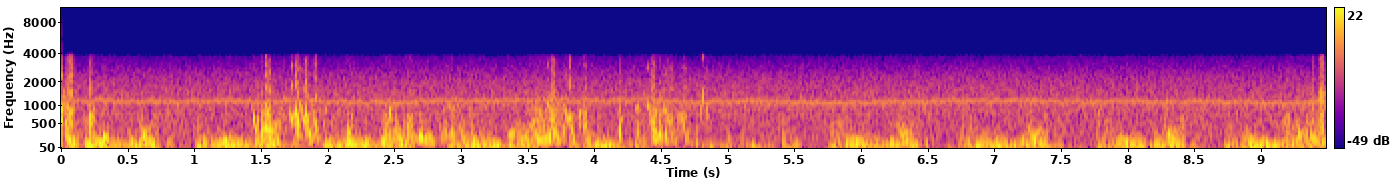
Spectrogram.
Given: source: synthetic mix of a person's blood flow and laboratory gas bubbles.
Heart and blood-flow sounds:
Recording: Doppler ultrasound of blood flow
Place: precordium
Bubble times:
0.00-0.13 s: bubbles
0.17-0.39 s: bubbles
1.40-1.96 s: bubbles
2.11-2.23 s: bubbles
2.40-3.21 s: bubbles
3.35-3.43 s: bubbles
3.46-3.98 s: bubbles
4.15-4.23 s: bubbles
4.27-4.88 s: bubbles
9.16-9.50 s: bubbles
From the record:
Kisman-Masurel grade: 333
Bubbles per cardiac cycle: rolling drumbeat, 9 or more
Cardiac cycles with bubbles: 50 to 99%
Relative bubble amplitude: loud (0.450 to 0.775)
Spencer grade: 3 (all of the cardiac periods contain showers or single bubble signals, but not dominating or overriding the cardiac motion signals)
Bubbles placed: anywhere in the cardiac cycle

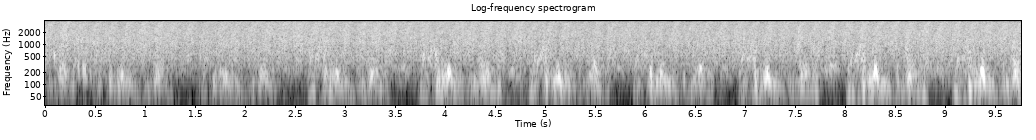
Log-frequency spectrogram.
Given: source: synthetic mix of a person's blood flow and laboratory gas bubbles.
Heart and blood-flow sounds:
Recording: Doppler ultrasound of blood flow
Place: precordium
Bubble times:
0.00-0.03 s: bubbles
0.06-0.49 s: bubbles
From the record:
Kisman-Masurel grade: 211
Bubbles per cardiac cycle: several, 3 to 8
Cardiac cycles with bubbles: 1 to 10%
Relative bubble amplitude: barely perceptible (0.100 to 0.250)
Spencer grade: 1 (occasional bubble signal discernible with the cardiac motion signal, with majority of cardiac periods free of bubbles)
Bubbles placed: anywhere in the cardiac cycle

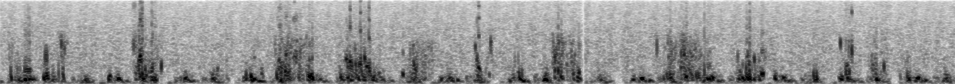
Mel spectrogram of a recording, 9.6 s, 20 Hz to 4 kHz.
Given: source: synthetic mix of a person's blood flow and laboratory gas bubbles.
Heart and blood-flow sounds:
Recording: Doppler ultrasound of blood flow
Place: precordium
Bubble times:
0.07-0.68 s: bubbles
1.31-1.65 s: bubbles
2.13-2.29 s: bubbles
2.43-2.65 s: bubbles
2.72-3.17 s: bubbles
3.38-3.82 s: bubbles
4.00-4.34 s: bubbles
4.72-4.98 s: bubbles
5.09-5.26 s: bubbles
5.48-5.83 s: bubbles
6.54-7.16 s: bubbles
7.34-7.68 s: bubbles
8.10-8.21 s: bubbles
8.36-8.56 s: bubbles
8.67-8.88 s: bubbles
8.97-9.13 s: bubbles
From the record:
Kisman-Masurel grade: 233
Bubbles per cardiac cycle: several, 3 to 8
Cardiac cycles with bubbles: 50 to 99%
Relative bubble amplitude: loud (0.450 to 0.775)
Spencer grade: 3 (all of the cardiac periods contain showers or single bubble signals, but not dominating or overriding the cardiac motion signals)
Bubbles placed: anywhere in the cardiac cycle

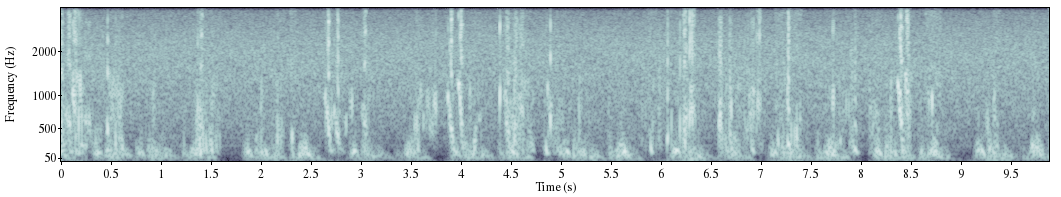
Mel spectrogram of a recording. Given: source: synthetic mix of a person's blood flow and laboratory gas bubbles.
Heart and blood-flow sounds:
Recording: Doppler ultrasound of blood flow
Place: precordium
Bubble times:
0.00-0.66 s: bubbles
1.31-1.60 s: bubbles
2.14-2.23 s: bubbles
2.28-2.37 s: bubbles
2.62-2.94 s: bubbles
3.00-3.10 s: bubbles
3.51-3.78 s: bubbles
3.83-4.25 s: bubbles
4.34-4.75 s: bubbles
4.81-5.04 s: bubbles
5.86-5.96 s: bubbles
6.02-6.38 s: bubbles
6.56-7.04 s: bubbles
7.13-7.42 s: bubbles
7.68-8.01 s: bubbles
8.07-8.20 s: bubbles
8.35-8.53 s: bubbles
8.64-8.80 s: bubbles
9.24-9.41 s: bubbles
9.69-9.77 s: bubbles
From the record:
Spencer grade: 3 (all of the cardiac periods contain showers or single bubble signals, but not dominating or overriding the cardiac motion signals)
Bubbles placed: anywhere in the cardiac cycle

